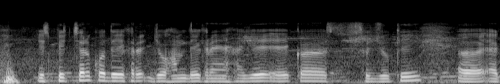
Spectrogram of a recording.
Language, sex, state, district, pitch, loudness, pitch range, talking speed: Hindi, male, Chandigarh, Chandigarh, 150 Hz, -16 LUFS, 135-160 Hz, 165 wpm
